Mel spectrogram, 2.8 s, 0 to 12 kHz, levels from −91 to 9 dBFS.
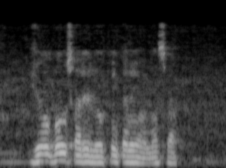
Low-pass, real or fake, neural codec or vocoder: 7.2 kHz; fake; codec, 16 kHz, 8 kbps, FreqCodec, smaller model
